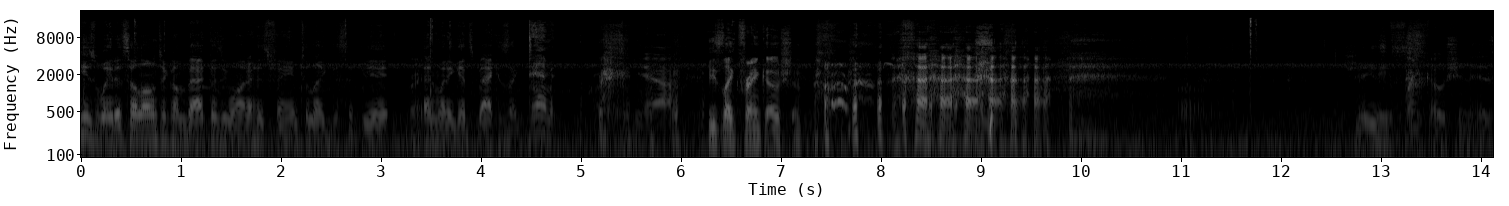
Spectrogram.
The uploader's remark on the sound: recorded at the outdoor studio (the park)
